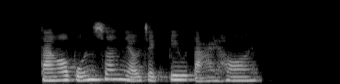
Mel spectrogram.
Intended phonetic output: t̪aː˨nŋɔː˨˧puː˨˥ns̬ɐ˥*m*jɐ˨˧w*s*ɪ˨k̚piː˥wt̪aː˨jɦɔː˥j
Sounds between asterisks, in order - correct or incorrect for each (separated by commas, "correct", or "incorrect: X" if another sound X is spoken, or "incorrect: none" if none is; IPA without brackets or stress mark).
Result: incorrect: n, incorrect: t͡s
